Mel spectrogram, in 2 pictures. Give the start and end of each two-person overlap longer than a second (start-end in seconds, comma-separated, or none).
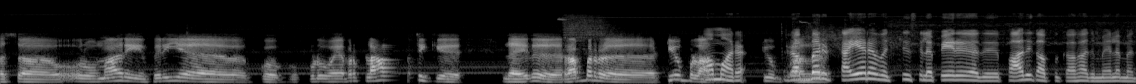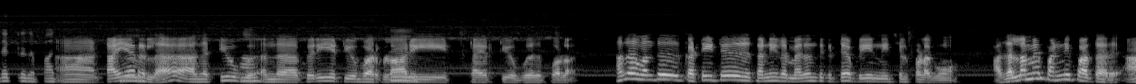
none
